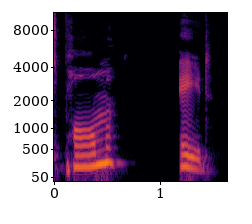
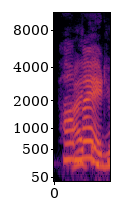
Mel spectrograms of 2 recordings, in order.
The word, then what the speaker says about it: pomade: I really thought it was palm aid. – Well, because you thought it was that, I guess I am pronouncing it right, but I always wondered. It's a weird looking word. So I'm like, is that how you say it? Pomade? – Huh.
